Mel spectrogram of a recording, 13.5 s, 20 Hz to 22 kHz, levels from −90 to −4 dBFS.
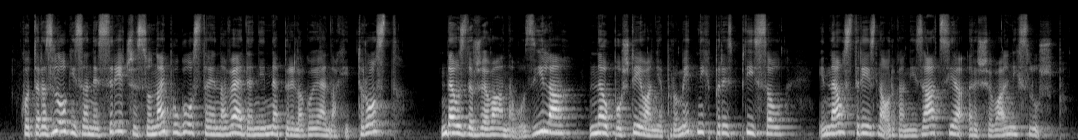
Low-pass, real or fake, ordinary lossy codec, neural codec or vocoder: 14.4 kHz; real; none; none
